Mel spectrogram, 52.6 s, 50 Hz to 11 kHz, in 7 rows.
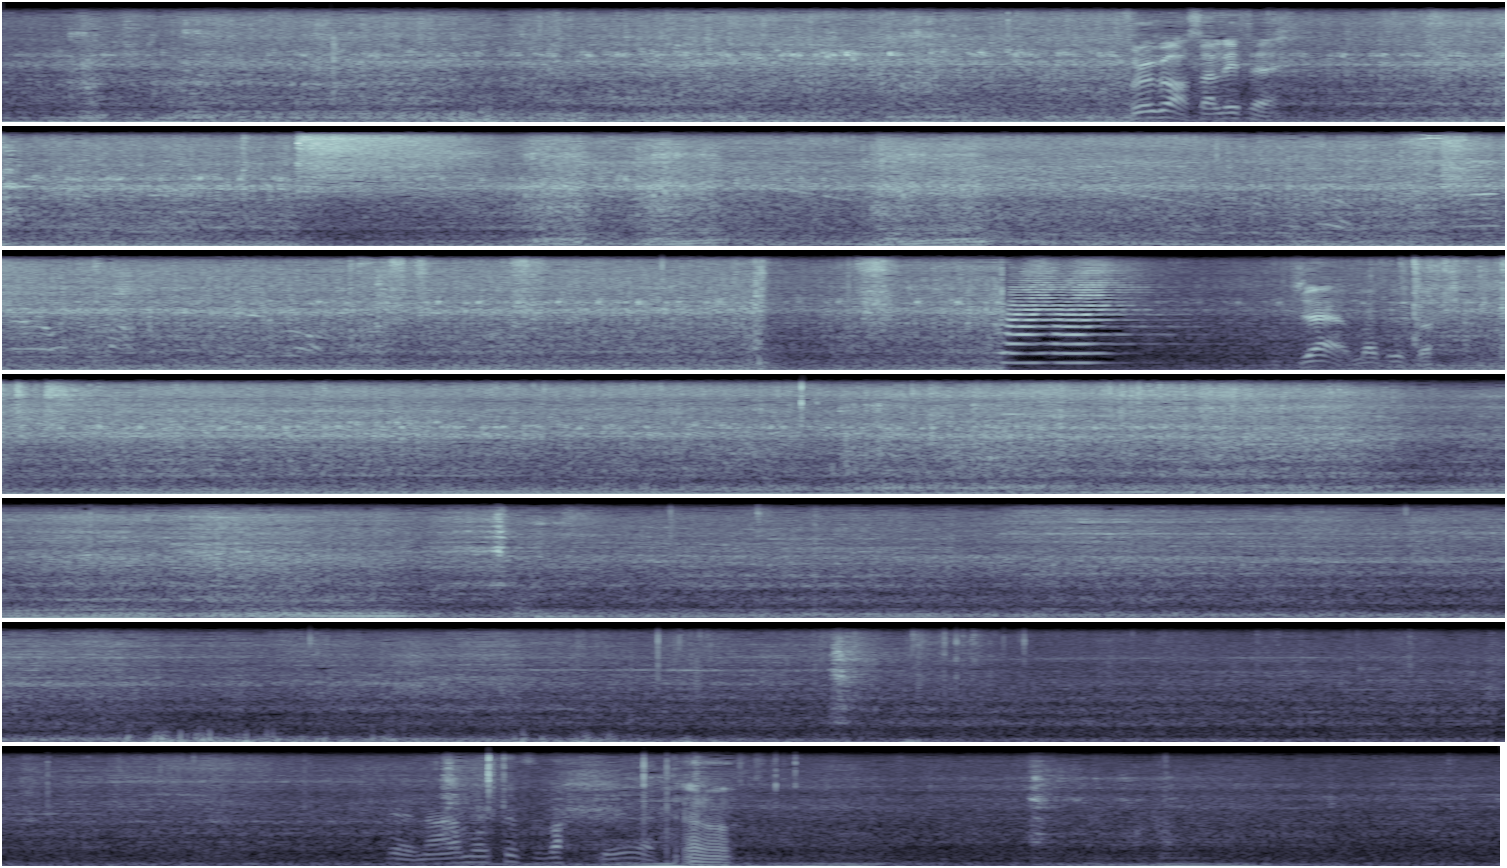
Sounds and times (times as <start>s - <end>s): Speech: 5.6s - 6.5s, 13.6s - 17.0s, 21.5s - 22.3s, 47.0s - 48.8s.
